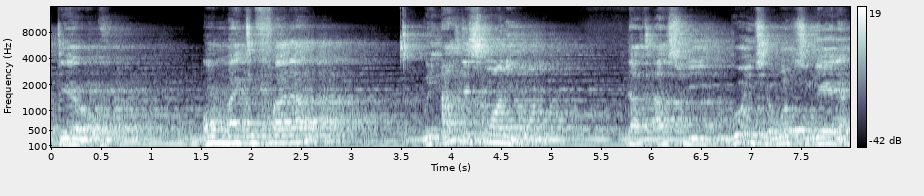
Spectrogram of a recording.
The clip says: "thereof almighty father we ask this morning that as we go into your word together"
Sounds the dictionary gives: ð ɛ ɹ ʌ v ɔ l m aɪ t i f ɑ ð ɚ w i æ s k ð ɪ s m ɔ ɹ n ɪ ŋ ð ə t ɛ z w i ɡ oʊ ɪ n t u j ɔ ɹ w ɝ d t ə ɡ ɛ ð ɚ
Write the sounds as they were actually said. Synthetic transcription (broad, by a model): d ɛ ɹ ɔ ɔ m aɪ t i f ɑ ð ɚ w i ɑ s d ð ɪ s m ɔ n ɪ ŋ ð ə t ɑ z w i ɡ oʊ ɪ n t u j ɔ w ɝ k t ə ɡ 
